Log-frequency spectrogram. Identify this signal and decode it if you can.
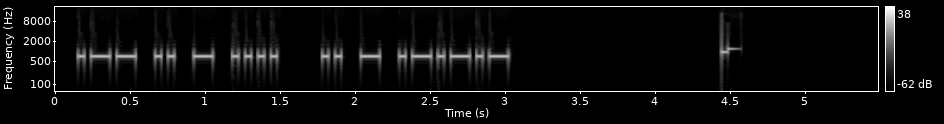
Morse code, heard as a keyed tone, about 28 wpm, 700 Hz. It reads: WITH IT.
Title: Sentences from Top 1000 Words - Review Part 1 - 28wpm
